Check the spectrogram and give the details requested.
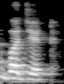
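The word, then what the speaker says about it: budget: ठीक है, नेक्स्ट है हमारा बजट। बजट में भी डी के बाद जी है तो हम डी को साइलेंट रखेंगे।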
